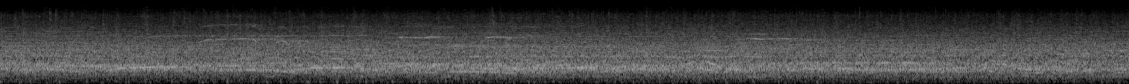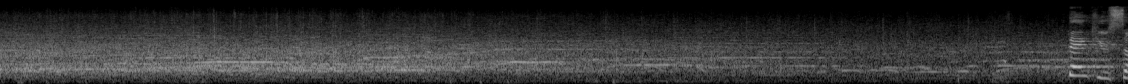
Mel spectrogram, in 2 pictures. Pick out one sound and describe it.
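A large crowd cheers and applauds in a big echoing hall.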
